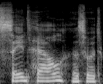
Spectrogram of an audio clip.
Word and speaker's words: STHELL: So you might think it's like stell, but the font here implies that the ST part is separate from hell.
